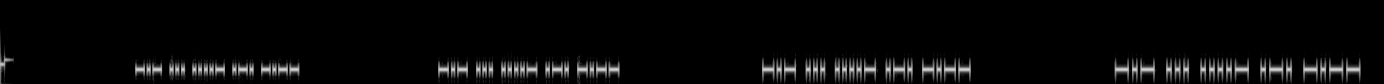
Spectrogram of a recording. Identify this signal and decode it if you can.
Morse code, heard as a keyed tone, about 36 wpm, 700 Hz. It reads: KS4RY KS4RY KS4RY KS4RY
